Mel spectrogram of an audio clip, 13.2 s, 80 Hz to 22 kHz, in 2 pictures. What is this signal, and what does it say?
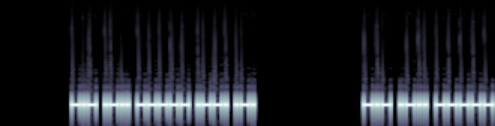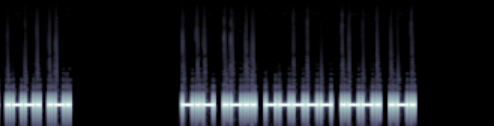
Morse code, heard as a keyed tone, about 28 wpm, 700 Hz. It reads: KL0PR KL0PR KL0PR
